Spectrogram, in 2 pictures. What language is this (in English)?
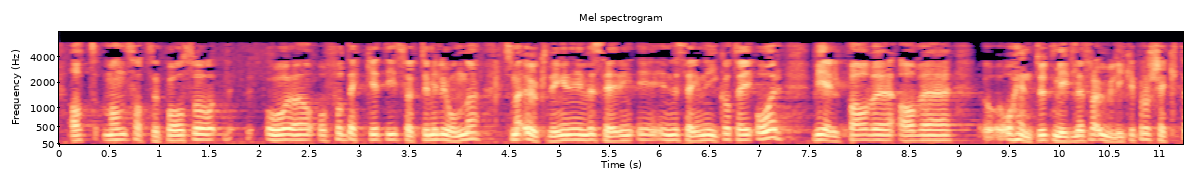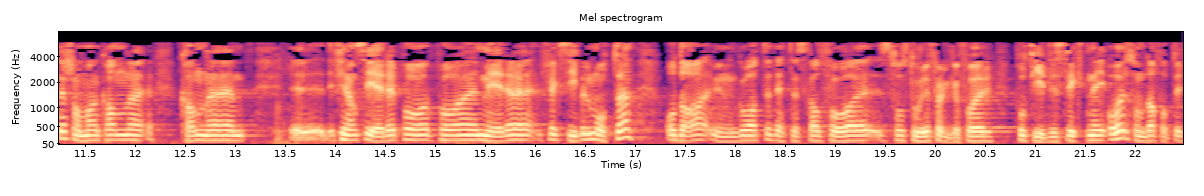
Norwegian Bokmål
